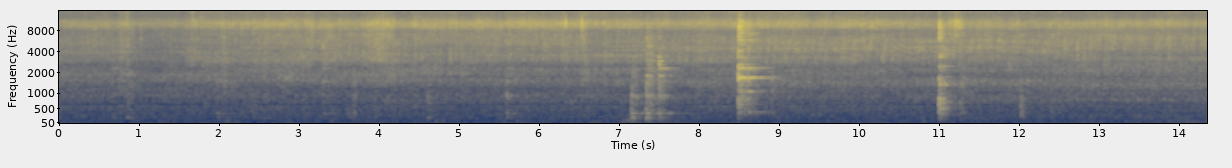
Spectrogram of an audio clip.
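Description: Chicken pieces sautéing in a pot with a steady sizzling hiss as they are stirred with a spatula. Four knocks against the pot come in the second half, the loudest ringing briefly.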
